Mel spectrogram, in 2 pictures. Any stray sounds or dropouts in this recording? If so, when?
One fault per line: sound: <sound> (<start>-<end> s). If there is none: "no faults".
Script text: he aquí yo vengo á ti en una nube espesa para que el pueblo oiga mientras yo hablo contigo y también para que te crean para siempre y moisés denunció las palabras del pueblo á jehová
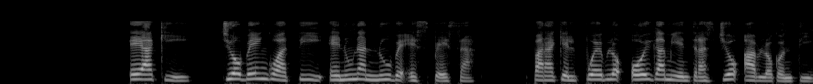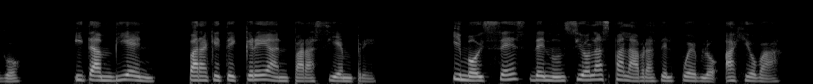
no faults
